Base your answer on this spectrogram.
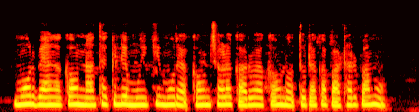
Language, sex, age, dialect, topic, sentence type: Bengali, female, 18-24, Rajbangshi, banking, question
